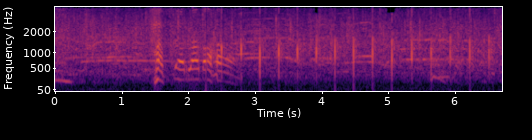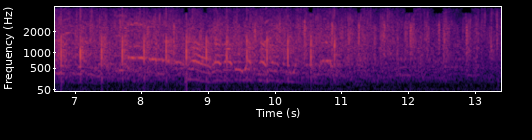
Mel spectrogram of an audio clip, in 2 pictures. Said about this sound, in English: Now, if you really believe that prayer, would you clap your hands unto the Lord?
